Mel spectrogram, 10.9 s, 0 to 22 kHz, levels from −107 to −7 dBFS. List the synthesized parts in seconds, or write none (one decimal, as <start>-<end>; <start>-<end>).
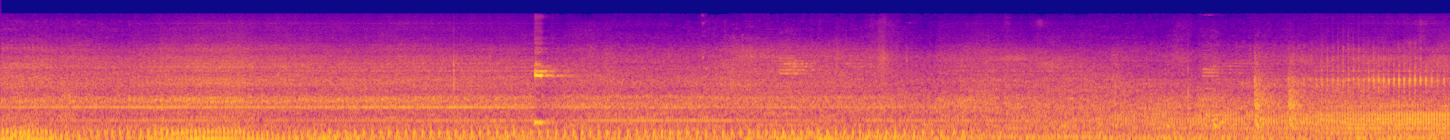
1.0-4.6; 7.1-8.2; 9.8-10.9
